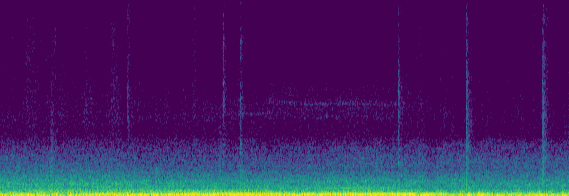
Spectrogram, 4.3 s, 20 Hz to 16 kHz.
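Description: A 2022 BMW M5 CS engine on the move: a loud, steady, low rumble and drone from inside the car, swelling slightly as it pulls, with no talking over it.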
